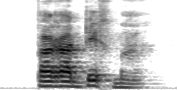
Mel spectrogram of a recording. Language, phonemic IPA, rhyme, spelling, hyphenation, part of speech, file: Dutch, /ˌpaː.raːˈdɪx.maː/, -ɪxmaː, paradigma, pa‧ra‧dig‧ma, noun, Nl-paradigma.ogg
- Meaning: 1. paradigm (canonical or exhaustive set of inflected forms; set of forms with a common element) 2. paradigm (framework of concept, practices and theories; exemplar of academic behaviour)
